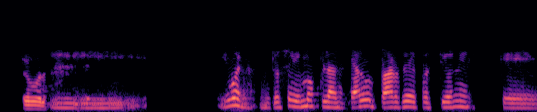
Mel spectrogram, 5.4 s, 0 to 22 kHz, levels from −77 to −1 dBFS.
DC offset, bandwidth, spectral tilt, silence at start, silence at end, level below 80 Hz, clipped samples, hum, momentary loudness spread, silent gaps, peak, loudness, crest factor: under 0.1%; 4 kHz; -5.5 dB/octave; 0.25 s; 0 s; -72 dBFS; under 0.1%; none; 13 LU; none; -10 dBFS; -29 LUFS; 20 dB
